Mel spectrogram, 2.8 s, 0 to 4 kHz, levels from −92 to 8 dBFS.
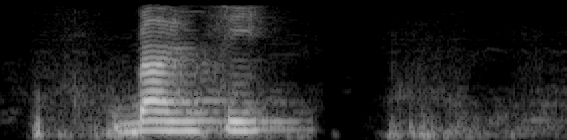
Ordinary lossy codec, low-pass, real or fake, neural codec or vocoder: AAC, 24 kbps; 3.6 kHz; fake; codec, 44.1 kHz, 3.4 kbps, Pupu-Codec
